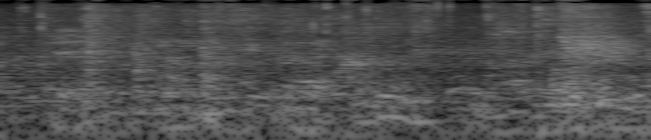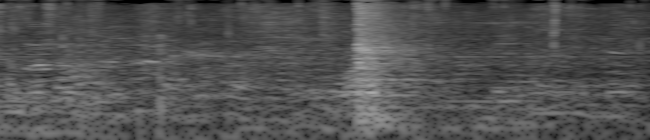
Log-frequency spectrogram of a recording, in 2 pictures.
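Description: Background chatter of diners in a restaurant, with no clear words, and one short, sharp clatter about five seconds in.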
